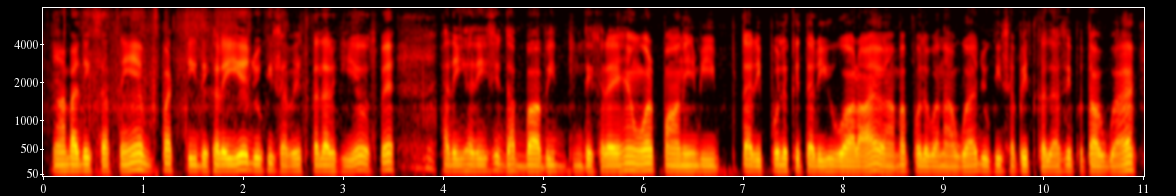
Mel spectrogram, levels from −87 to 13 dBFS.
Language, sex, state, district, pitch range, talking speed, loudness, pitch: Hindi, male, Chhattisgarh, Bilaspur, 105-115 Hz, 260 wpm, -24 LUFS, 110 Hz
